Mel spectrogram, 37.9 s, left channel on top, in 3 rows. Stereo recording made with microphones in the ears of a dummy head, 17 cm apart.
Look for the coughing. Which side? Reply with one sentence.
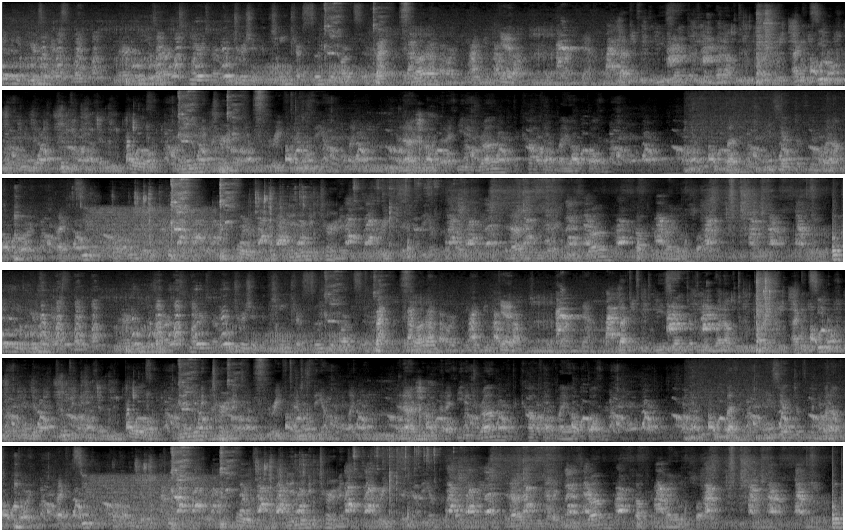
In this clip you hear the coughing on the left.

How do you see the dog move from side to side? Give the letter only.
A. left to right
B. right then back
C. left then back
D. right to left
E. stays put
C.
